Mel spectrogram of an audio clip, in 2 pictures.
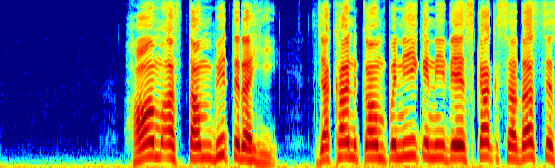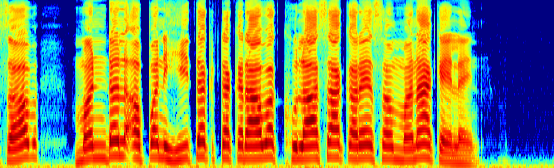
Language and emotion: Maithili, disgusted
